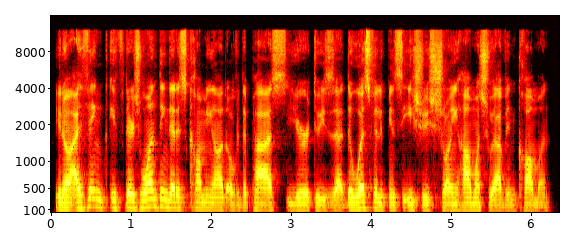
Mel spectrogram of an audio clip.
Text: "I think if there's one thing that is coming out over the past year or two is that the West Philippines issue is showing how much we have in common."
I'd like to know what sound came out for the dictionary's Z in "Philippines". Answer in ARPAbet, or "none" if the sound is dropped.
S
